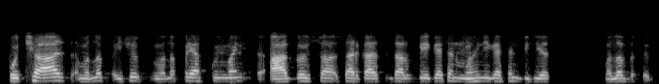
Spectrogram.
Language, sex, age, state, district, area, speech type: Kashmiri, male, 18-30, Jammu and Kashmir, Anantnag, rural, conversation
